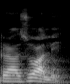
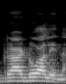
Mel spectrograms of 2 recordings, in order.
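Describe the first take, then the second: First: The consonant after 'gra' is a 'j' sound. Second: The consonant after 'gra' is a plain 'd'. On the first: The speaker calls it right. "এটার উচ্চারণ গ্রাজুয়ালি, এডুকেশনের মতো" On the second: The speaker calls it wrong. "এটা কিন্তু গ্রাডুয়ালি না"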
